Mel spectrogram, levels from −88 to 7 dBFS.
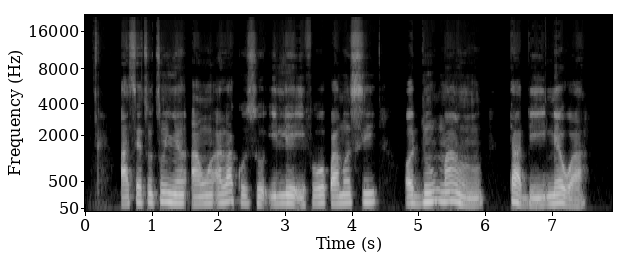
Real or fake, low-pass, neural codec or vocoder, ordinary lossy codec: real; 19.8 kHz; none; Opus, 32 kbps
